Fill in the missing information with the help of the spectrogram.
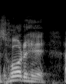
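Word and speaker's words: Jorge Linares: Yo, George Linares, Jorge. That's how you say it in Spanish, you know what I'm saying?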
